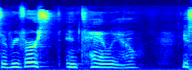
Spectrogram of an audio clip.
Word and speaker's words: intaglio: It's a reverse intaglio. You spell it I-N-T-A-G-L-I-O.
